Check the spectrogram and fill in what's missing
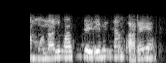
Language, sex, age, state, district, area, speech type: Malayalam, female, 30-45, Kerala, Idukki, rural, conversation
